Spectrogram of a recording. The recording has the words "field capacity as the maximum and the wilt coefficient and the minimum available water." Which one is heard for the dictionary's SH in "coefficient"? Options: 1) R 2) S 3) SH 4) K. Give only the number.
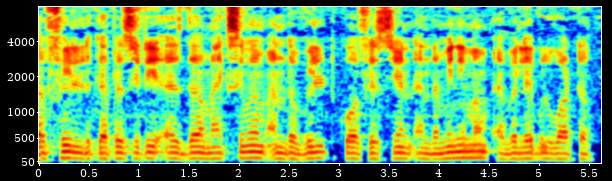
2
